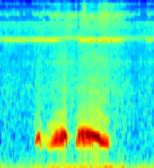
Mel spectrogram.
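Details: Close spotted dove, a local bird with a loud, full ngeruk-style voice: a short soft note, then two long mellow coos, the second gently falling at its end, in a quiet setting.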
